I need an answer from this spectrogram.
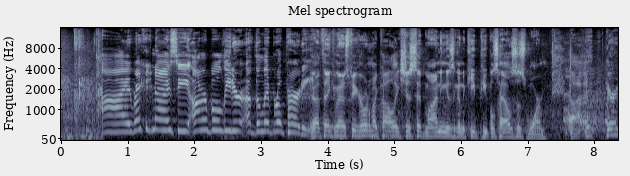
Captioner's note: applause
